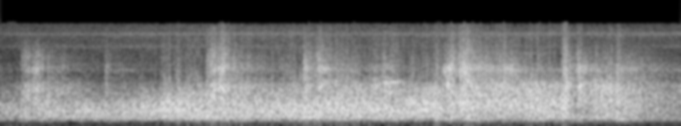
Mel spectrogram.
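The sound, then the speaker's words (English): Mortar strike in a video game: a dense, loud barrage of booming blasts over a sustained rumble, with a few sharper cracks standing out. No voices. “It's pretty realistic. I mean, listen, here's Mortar Strike.”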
